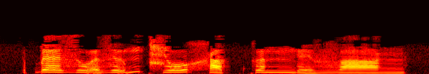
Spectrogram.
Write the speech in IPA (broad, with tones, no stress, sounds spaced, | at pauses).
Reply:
ɓ ɛ˧ z ṵ˧˨ ə̯ z ɨ̰˧˥ m t͡ɕ o˨˦ x a˨˩ t̚ k ə˧ n ŋ e˧˩ v a˨˩ ŋ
